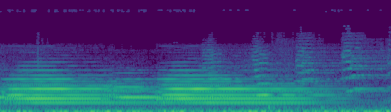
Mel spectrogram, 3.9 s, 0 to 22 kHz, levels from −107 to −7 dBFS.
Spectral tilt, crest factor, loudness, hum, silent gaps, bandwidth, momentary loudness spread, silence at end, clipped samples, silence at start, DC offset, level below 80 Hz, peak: -8 dB/octave; 14 dB; -39 LUFS; none; none; 16 kHz; 17 LU; 0 s; under 0.1%; 0 s; under 0.1%; -54 dBFS; -26 dBFS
